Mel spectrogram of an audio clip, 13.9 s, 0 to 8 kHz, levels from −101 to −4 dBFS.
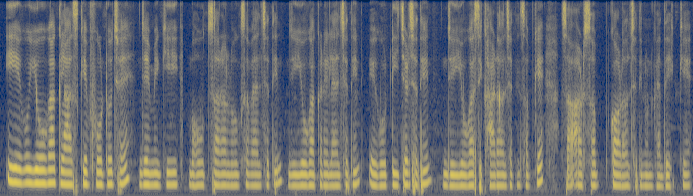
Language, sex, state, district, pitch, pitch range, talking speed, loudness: Maithili, female, Bihar, Samastipur, 175 Hz, 165-190 Hz, 175 wpm, -22 LUFS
